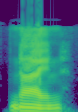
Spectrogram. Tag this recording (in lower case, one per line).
man speaking
speech
human voice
